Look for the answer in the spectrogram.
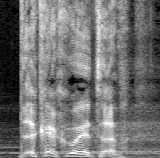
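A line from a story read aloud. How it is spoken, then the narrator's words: Laughing. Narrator (Russian): он рассмеялся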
